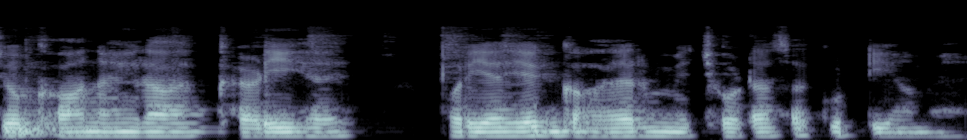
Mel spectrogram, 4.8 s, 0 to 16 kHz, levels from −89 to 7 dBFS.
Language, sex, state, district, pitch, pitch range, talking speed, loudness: Magahi, male, Bihar, Jahanabad, 110 Hz, 110-115 Hz, 200 wpm, -17 LUFS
